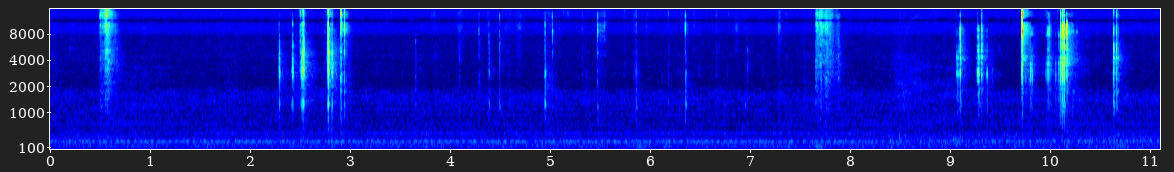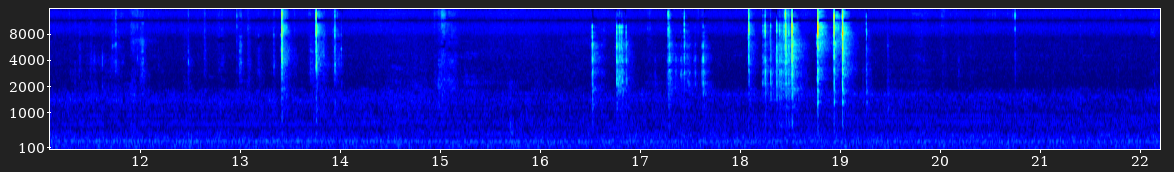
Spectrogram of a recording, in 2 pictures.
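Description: Scattered small metallic clicks and taps of screws and a screwdriver as the top section of a Getrag DCT470 mechatronic unit is screwed back onto its valve body. The clicks come in small clusters, the loudest about ten seconds in, over a steady low hum.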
